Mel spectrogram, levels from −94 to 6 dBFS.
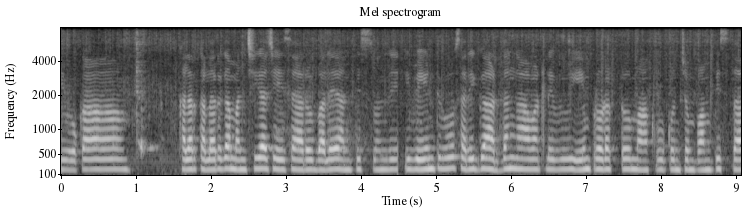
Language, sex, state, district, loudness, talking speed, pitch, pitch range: Telugu, female, Andhra Pradesh, Krishna, -17 LUFS, 130 wpm, 200 Hz, 195-205 Hz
